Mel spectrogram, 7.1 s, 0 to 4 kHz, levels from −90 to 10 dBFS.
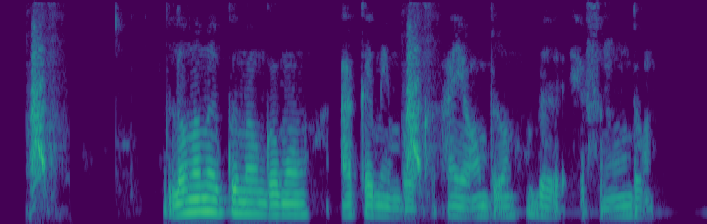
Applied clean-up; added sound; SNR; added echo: none; Bark; 4 dB; none.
